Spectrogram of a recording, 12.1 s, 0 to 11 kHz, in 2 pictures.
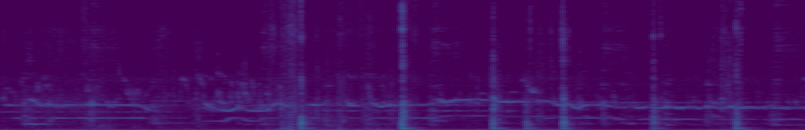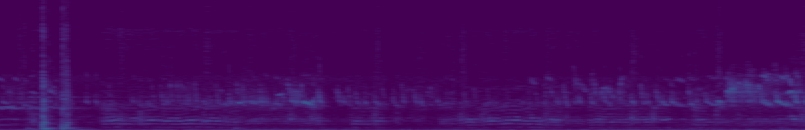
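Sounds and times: birds chirping rapidly: 0.0 - 12.0
sharp clicks: 2.1 - 6.8.

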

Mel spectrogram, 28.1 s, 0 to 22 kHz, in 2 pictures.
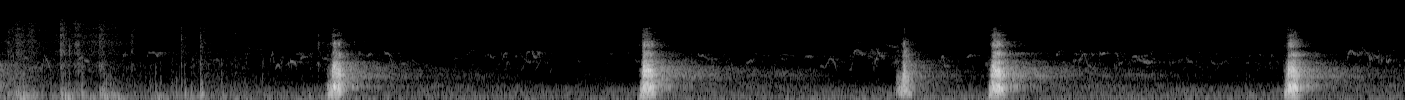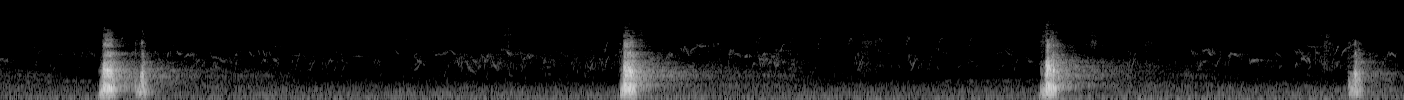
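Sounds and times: antelope alarm barks: 3.2 - 4.3, 6.4 - 7.9, 8.7 - 11.6, 12.7 - 14.4, 15.0 - 16.6, 19.6 - 22.1, 24.3 - 26.3, 27.2 - 28.0.

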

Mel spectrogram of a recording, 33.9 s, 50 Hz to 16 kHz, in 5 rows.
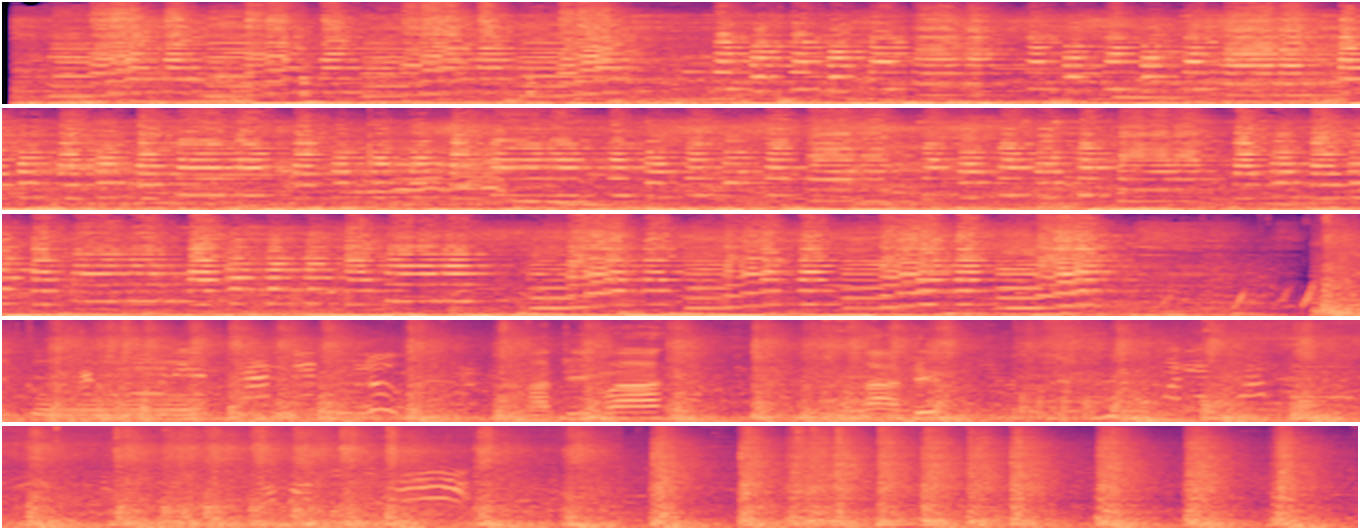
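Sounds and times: multi-tone truck horn playing a tune: 0.1 - 19.6.

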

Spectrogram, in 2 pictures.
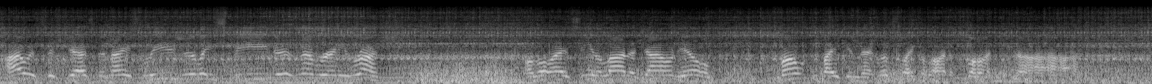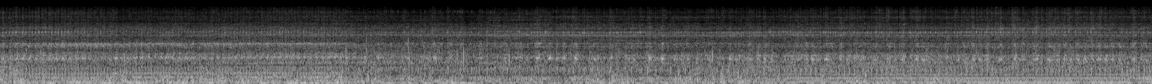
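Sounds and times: small motorbike engine running: 0.0 - 23.0
tyres on gravel rumble: 0.0 - 23.0.

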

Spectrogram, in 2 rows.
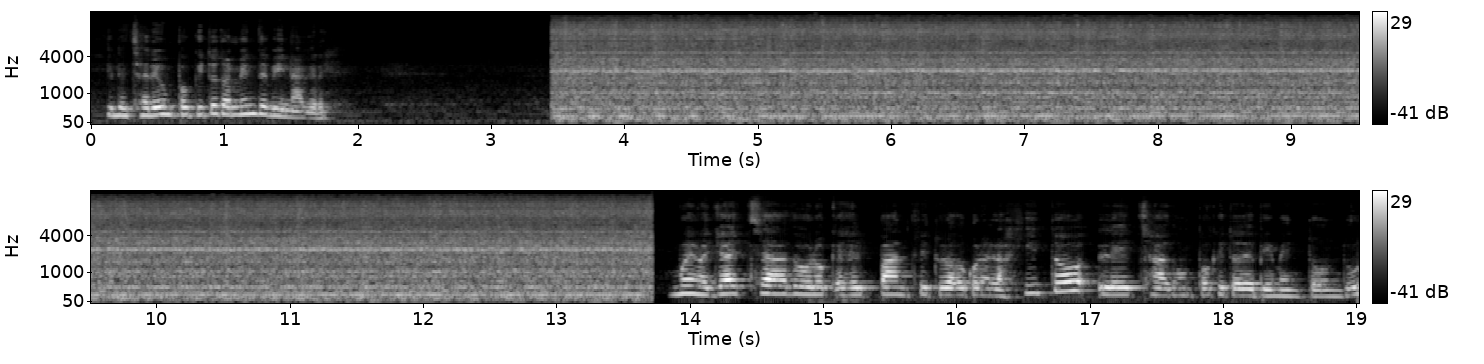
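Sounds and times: blender running: 3.5 - 13.8.

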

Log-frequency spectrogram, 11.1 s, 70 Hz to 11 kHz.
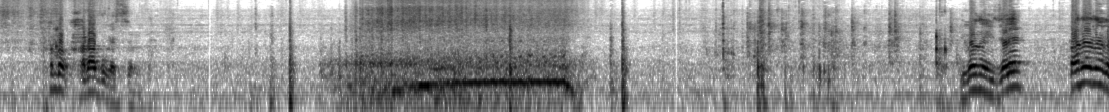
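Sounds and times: blender motor running: 3.4 - 5.9.

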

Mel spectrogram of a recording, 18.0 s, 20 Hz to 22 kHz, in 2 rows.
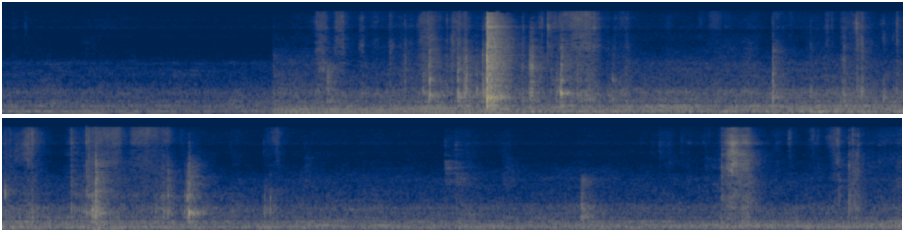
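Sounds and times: steady low hum: 0.0 - 9.7.

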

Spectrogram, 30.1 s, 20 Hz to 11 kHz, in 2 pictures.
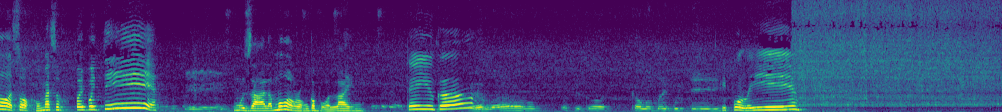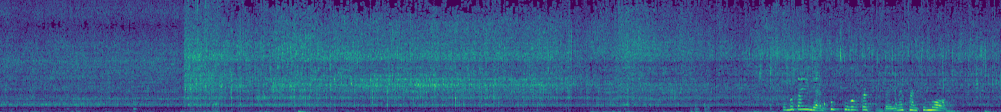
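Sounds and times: chicken wings sizzling in oil: 8.2 - 30.0.

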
